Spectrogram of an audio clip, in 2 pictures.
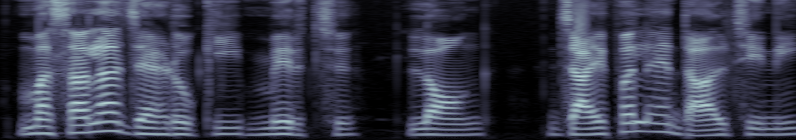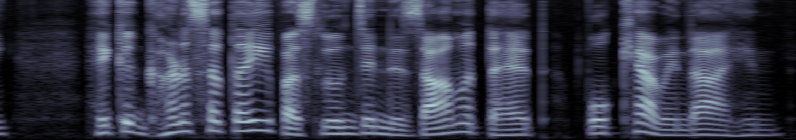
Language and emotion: Sindhi, neutral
